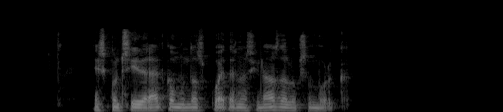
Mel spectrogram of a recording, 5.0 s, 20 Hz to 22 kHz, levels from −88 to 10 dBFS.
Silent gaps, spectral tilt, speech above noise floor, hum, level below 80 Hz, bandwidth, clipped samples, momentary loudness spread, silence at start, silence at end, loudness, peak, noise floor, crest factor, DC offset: none; -4.5 dB/octave; over 45 dB; none; -74 dBFS; 7.6 kHz; under 0.1%; 13 LU; 0.55 s; 1.55 s; -45 LUFS; -28 dBFS; under -90 dBFS; 20 dB; under 0.1%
